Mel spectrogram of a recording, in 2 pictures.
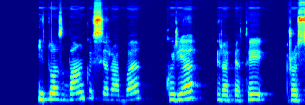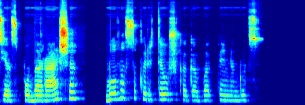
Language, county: Lithuanian, Kaunas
